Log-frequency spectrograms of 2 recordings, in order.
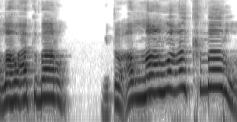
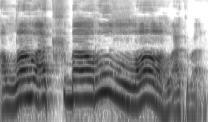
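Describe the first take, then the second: First: It stops with a pause after each phrase. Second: The phrases are joined without a pause.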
